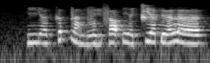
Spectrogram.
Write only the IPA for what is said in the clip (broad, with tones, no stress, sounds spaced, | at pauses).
ɲ ə̤ː˨˩ k ə˦˥ p̚ v a̤˨˩ m v ə̰˧˨ m s ɔ˨˦ ʔ i̤˨˩ ə̯ t͡ɕ i˧ ə̯ ɗ ɨ˨˦ ə̯ l əː˧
